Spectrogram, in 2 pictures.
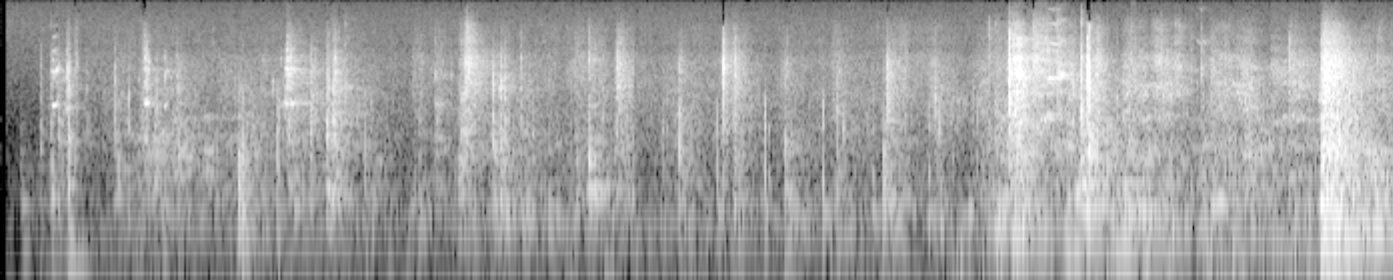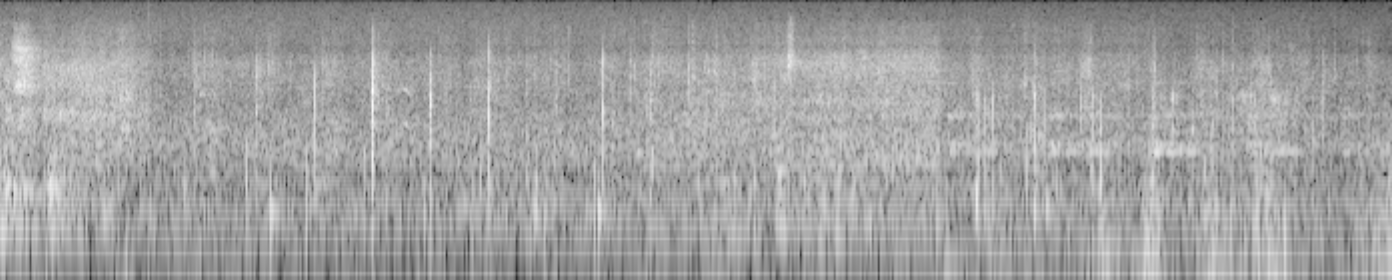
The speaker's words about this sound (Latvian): Esam izgājuši no pagājušajā gadā izveidotās Himzela klases muzejā, devušies ārā no muzeja telpām un ejam garām Rīgas domam.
